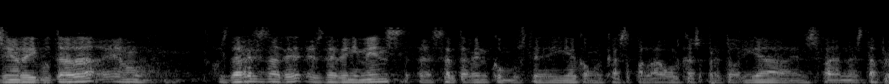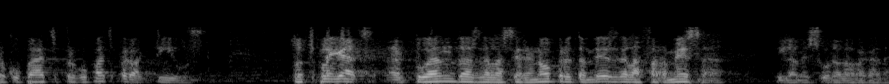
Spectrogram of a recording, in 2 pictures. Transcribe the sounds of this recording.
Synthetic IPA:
səɲoɾaðiput̪aðə | əlˠzðərezəzðəβ̞ənimenssɛɾt̪əmeŋkɔmbust̪ɛðɛjəkɔməlˠkaspalawəlˠkaspɾət̪ɔɾiaːnsfanəst̪apɾeukupat͡spɾeukupat͡spəɾɔak̚t̪iws | t̪ot͡spləɣat͡sak̚t̪uand̪ezðəlaseɾenopəɾɔt̪ambeðezðələfəɾmɛza | ilaməsuɾalaβəɣaðə

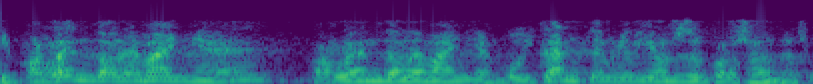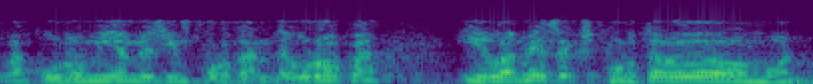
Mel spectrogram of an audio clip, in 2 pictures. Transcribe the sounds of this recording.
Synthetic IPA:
ipɐɾlɛmd̪ələmaɲəɛ | pɐɾlɛmd̪ɐlemaɲəβujt̪ant̪əmilionzðəpəɾsonəzləkunumiəmezimpuɾt̪and̪əwɾopə | iləmezəkspuɾt̪ɐðoɐɾðəlˠmon

